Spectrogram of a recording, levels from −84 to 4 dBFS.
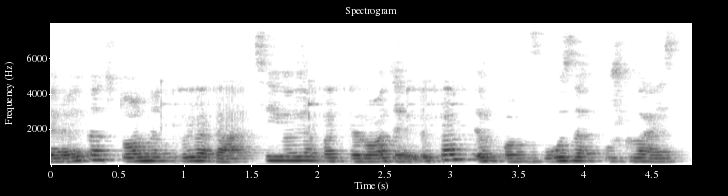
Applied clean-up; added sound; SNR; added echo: neural mask model DeepFilterNet 3.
